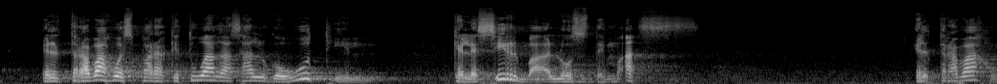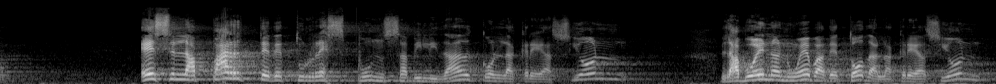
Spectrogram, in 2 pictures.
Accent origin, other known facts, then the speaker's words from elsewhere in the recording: El Salvador; no solo en México, en mi país, en El Salvador, en donde son pueblos solo de mujeres y niños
